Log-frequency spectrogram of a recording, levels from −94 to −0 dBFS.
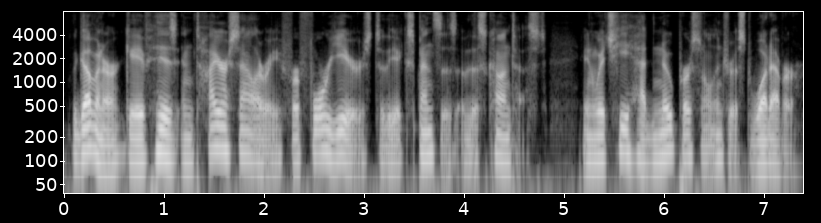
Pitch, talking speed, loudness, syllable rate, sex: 105 Hz, 185 wpm, -21 LUFS, 5.5 syllables/s, male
